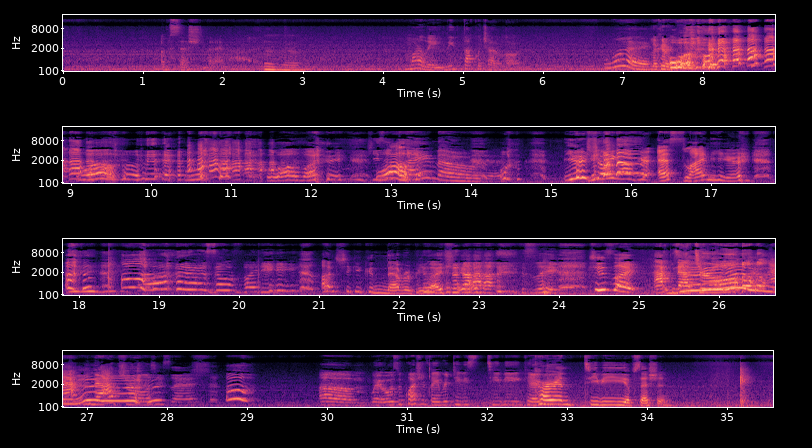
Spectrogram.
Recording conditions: background noise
